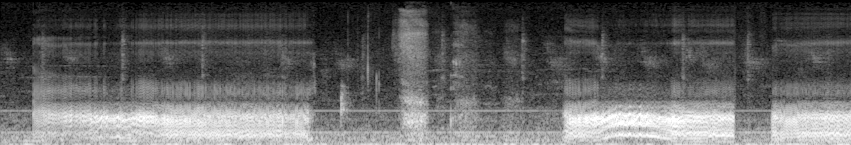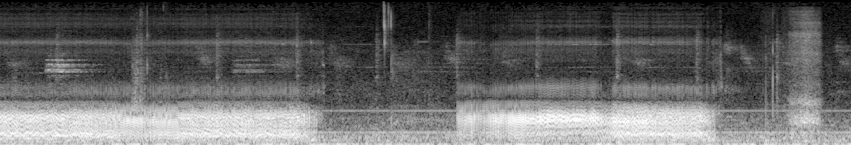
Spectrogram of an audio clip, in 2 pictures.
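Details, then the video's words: Cat making a horrible sound: long low growling wails lasting two to four seconds each, separated by short pauses, four bouts in all, with a faint steady tone in the background. "Cat horrible sound"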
